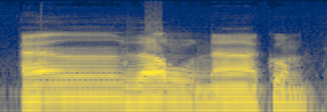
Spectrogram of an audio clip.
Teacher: نون پر غنہ ہے، را کو موٹا پڑا جائے گا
